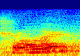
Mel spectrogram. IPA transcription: traɪ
